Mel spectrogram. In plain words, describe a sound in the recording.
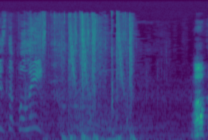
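A pistol fires a shot up close.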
